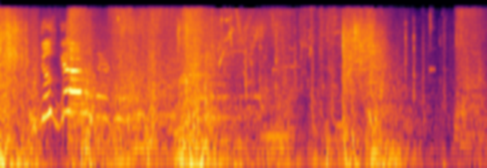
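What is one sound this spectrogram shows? A laser weapon zaps and blasts in quick bursts.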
